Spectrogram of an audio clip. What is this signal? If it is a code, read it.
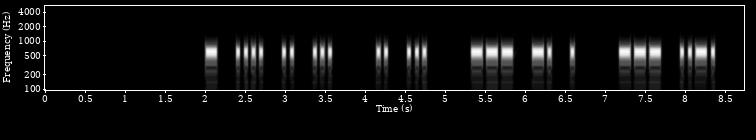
Morse code, heard as a keyed tone, about 25 wpm, spaced as for 20 wpm, 600 Hz. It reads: THIS IS ONE OF
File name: WD304 20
